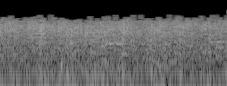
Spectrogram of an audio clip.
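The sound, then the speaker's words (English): Congregation clapping during a church worship service, a dense, steady wash of many hands that carries on without a break from start to finish. “Would you clap for the Lord?”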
